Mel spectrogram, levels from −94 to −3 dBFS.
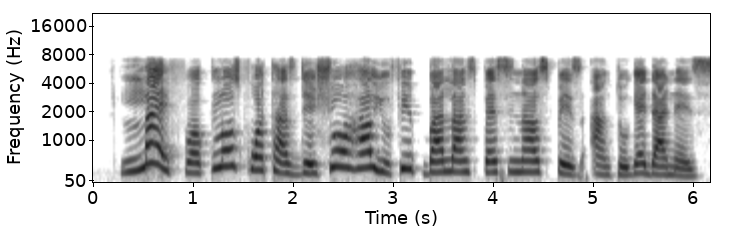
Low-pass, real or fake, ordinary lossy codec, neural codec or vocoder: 7.2 kHz; real; none; none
